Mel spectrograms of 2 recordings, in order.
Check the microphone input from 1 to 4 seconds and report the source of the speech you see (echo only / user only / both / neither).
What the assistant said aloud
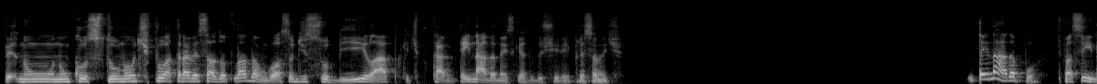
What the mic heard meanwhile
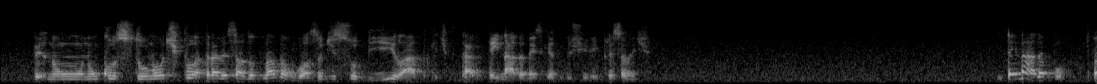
echo only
